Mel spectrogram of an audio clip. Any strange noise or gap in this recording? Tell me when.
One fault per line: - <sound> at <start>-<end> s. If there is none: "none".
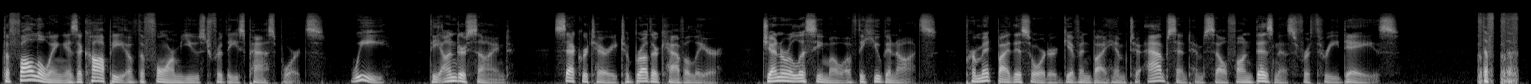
- laugh at 14.8-15.2 s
